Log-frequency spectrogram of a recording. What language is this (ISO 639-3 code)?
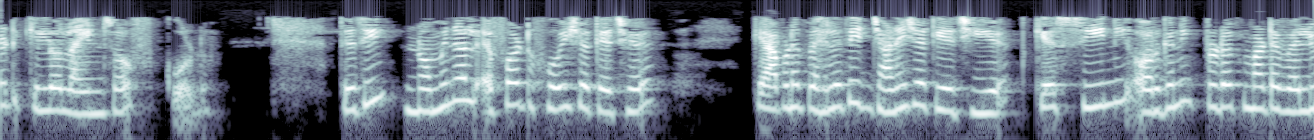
guj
